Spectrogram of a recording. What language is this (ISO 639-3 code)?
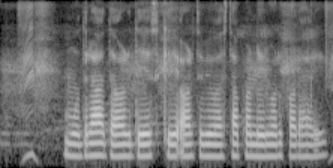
mag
